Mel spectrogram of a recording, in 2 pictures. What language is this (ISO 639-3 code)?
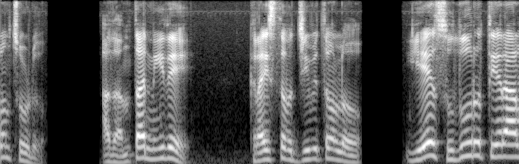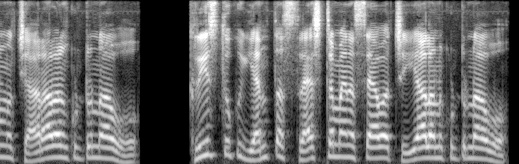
tel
